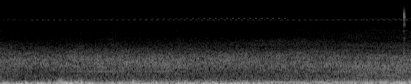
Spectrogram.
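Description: Wind noise on the microphone outdoors: a steady low rumble with a soft hiss.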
